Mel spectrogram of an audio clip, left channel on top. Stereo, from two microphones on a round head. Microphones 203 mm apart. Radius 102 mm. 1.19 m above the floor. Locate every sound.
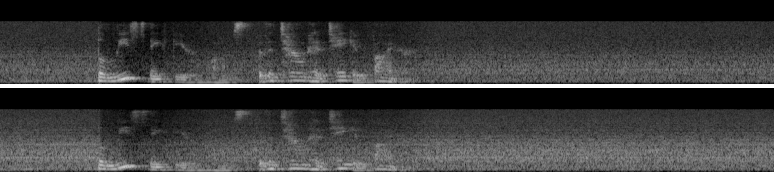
1.0 s a woman speaking: 60° left (ahead or behind), 1.7 m; by 4.1 s 55° left (ahead or behind), 6 m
